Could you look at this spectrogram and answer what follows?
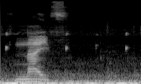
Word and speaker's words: knife: अब इसमें के साइलेंट होता के है. साइलेंट होता है. ठीक है. ये तो के साइलेंट में तो कनाइफ पड़ जाएगा.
